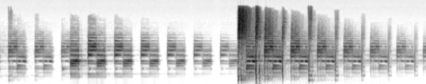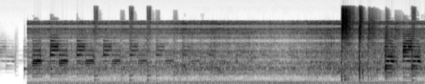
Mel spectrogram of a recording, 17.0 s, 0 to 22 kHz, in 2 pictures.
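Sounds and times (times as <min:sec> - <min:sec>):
boat engine humming: 0:09.1 - 0:17.0.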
